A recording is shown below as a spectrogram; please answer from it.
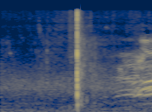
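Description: A baseball bat striking a pitched ball: one sharp crack a little past a second in.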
